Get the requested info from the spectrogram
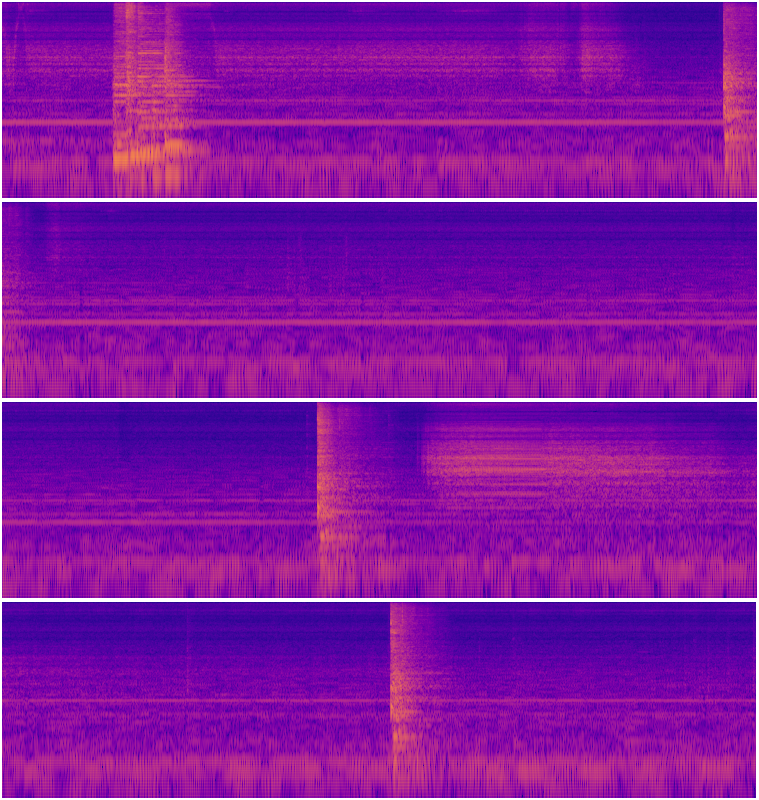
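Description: Experimental free-improvised music: a steady electronic drone with four sharp struck notes that ring out at irregular gaps, the loudest about a second in.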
